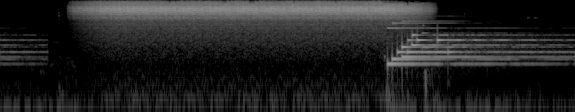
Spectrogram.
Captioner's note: spray sound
